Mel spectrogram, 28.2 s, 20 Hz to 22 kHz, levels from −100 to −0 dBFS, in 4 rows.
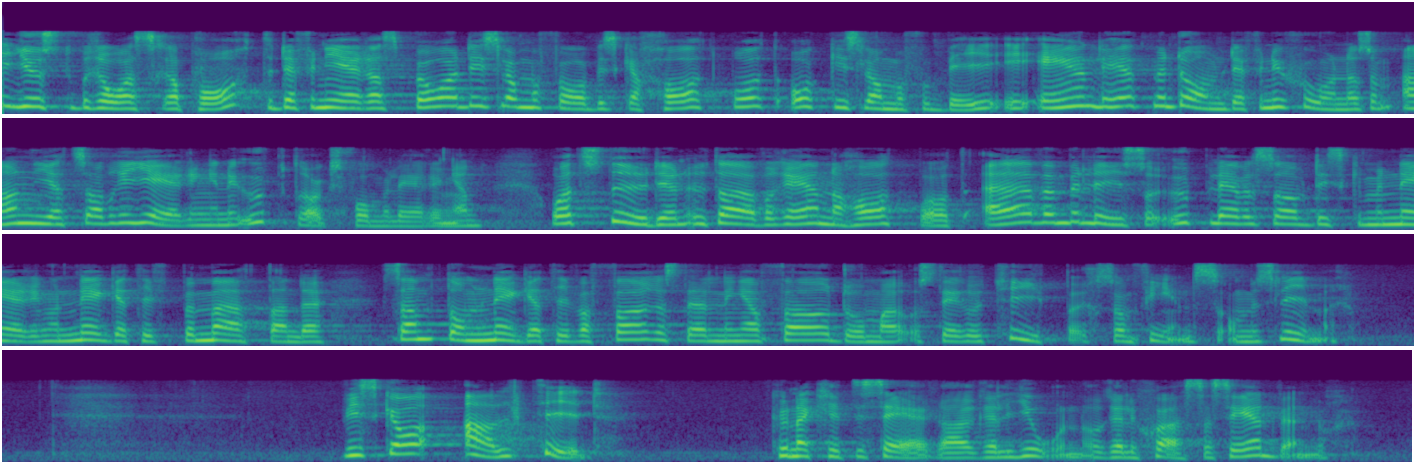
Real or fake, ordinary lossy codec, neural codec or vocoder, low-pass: real; none; none; 7.2 kHz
